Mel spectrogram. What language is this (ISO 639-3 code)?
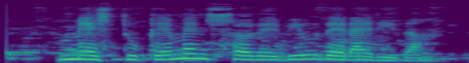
oci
